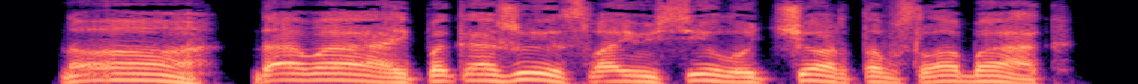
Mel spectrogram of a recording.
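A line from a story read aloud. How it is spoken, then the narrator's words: Furious spluttering shout. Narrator (Russian): закричал брызжа слюной парень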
